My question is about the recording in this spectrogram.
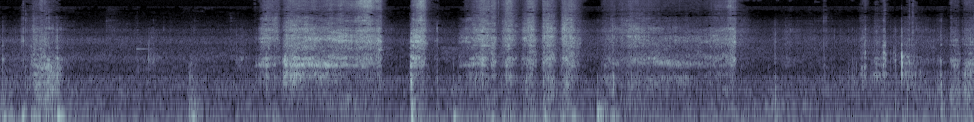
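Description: Glue brush scrubbing adhesive onto a sanded strip of inflatable-boat fabric, in three scrubbing passes of about a second each, with a sharp knock about four seconds in.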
